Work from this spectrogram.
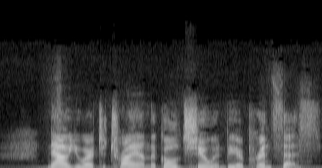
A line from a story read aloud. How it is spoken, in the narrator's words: said the other servants, and they laughed at her and mocked her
